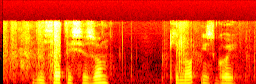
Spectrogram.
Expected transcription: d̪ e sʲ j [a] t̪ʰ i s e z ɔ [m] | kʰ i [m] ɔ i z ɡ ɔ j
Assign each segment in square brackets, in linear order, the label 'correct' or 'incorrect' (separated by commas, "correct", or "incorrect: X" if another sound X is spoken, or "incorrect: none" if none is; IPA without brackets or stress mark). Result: correct, incorrect: n, incorrect: n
